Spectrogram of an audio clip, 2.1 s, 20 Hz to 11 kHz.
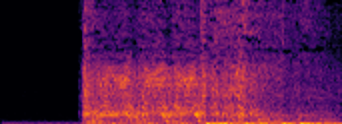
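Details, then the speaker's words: BMW R90 airhead twin just after swapping the stock coils for a dual-post Enduralast 3-ohm coil with a new ignition wire (electronic ignition), choke on, in neutral. It catches at once and idles evenly on both cylinders: a normal start. "oh I would say it's starting and it's running and it seems to be firing on both cylinders"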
